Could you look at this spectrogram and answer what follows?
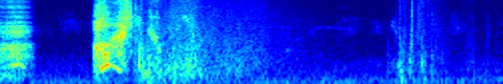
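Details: A woman sneezes four times in a row: a clipped burst, then one loud full sneeze, then softer follow-up sneezes.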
